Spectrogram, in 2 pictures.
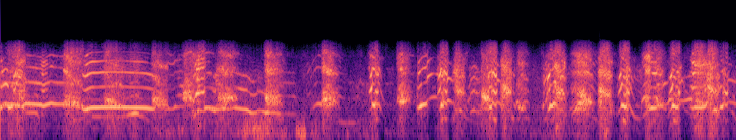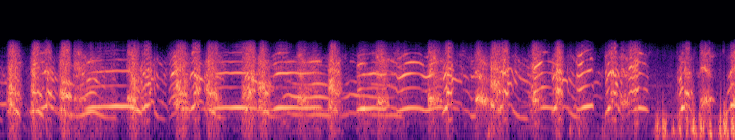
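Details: A dog howling in a park along with other dogs: several overlapping wavering howls and yips, rising and falling tones layered together, continuous through the clip with short breaks; recorded on a phone.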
